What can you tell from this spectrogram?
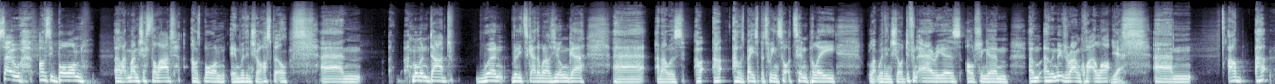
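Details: Adult male former Royal Marine with a stutter/stammer beginning in childhood after stammering while reading aloud in a school assembly, improved in recent years through voice-note practice; stuttering.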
